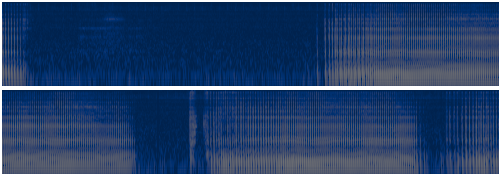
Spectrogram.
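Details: Bulldog napping in a comfy sleeping position, with quiet parts edited out: two long, loud, low rumbling snores with a quiet gap between them. Heavy snoring.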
